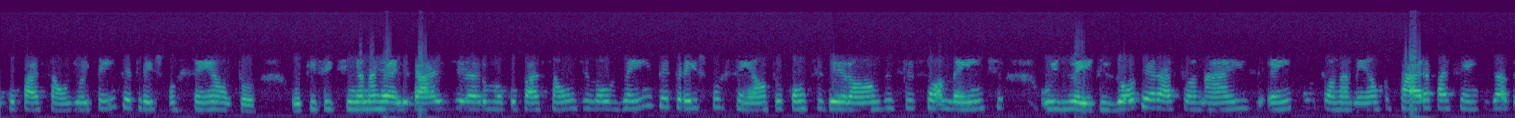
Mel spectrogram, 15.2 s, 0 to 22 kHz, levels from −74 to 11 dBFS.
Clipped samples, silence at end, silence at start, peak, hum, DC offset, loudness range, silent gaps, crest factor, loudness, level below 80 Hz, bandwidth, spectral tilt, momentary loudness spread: under 0.1%; 0.05 s; 0 s; -6 dBFS; none; under 0.1%; 3 LU; none; 16 dB; -23 LUFS; -66 dBFS; 15.5 kHz; -3 dB/octave; 12 LU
